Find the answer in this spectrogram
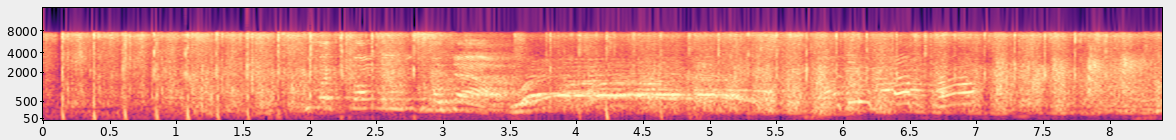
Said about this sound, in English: You know what? Let's go up by audience applause. Who thinks Jern Crazy's better?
